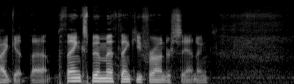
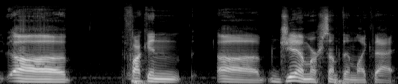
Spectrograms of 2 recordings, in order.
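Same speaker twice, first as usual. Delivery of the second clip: ordinary talk, nothing marked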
